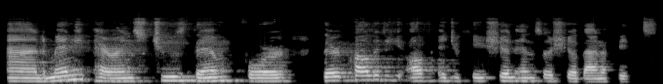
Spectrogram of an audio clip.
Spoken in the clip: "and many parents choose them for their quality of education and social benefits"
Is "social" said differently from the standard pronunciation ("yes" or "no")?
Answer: no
